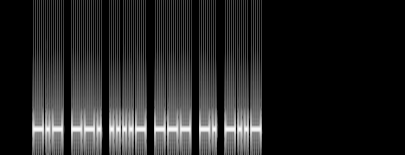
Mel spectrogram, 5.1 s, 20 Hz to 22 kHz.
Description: Morse code, heard as a keyed tone, about 30 wpm, 700 Hz. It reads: KG4ONX
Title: USA Call Signs - 6 Characters - Repeated 2x - 30wpm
